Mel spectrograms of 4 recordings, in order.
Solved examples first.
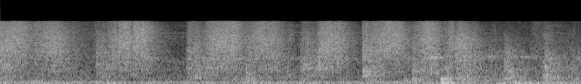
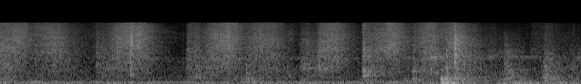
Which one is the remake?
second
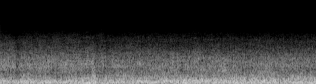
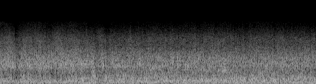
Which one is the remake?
first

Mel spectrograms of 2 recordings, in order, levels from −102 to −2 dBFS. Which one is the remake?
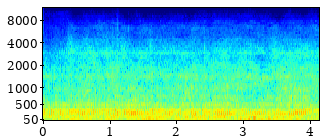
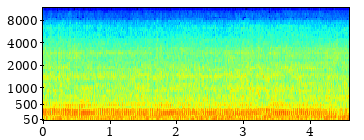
first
